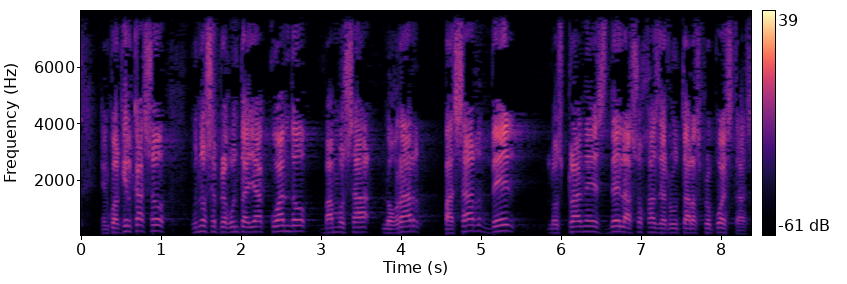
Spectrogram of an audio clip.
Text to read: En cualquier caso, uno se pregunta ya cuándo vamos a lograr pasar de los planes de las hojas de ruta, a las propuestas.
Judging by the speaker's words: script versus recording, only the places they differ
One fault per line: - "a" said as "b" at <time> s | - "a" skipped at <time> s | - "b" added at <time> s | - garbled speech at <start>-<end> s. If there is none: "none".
none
